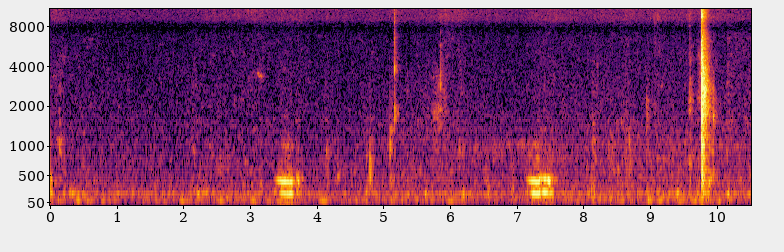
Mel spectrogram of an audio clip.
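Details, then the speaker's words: Pet sleeping in a quiet room: two soft, low snuffling snores about four seconds apart; snoring. "can you hear that that's pip snoring by the way that's pit snoring"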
